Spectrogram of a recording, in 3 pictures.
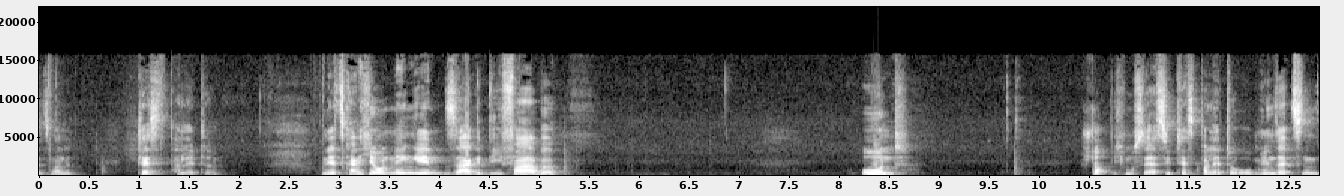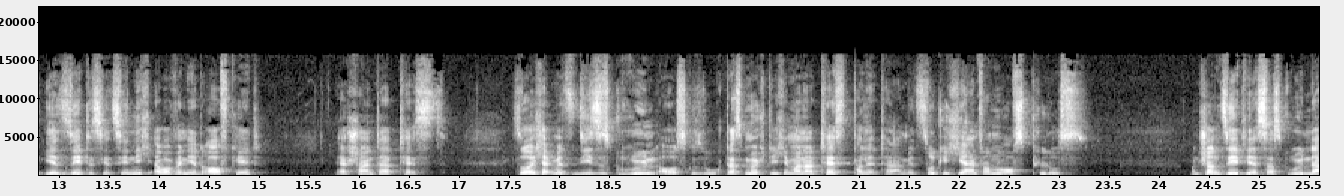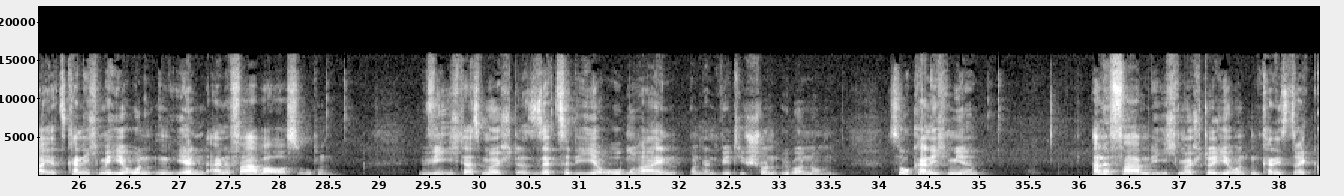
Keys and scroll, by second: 0.0-0.6 typing.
